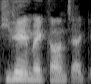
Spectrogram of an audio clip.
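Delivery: normal talking voice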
